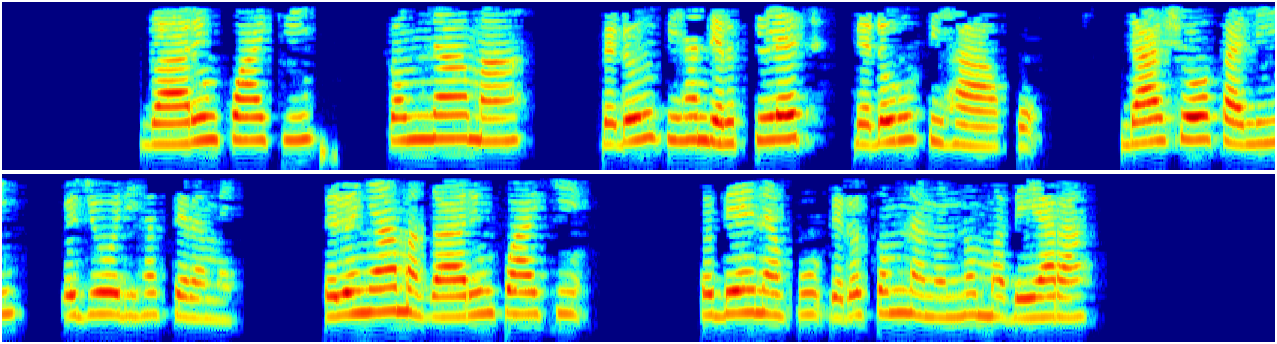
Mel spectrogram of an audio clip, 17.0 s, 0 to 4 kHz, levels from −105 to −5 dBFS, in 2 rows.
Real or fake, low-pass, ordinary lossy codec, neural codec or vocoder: real; 3.6 kHz; MP3, 16 kbps; none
